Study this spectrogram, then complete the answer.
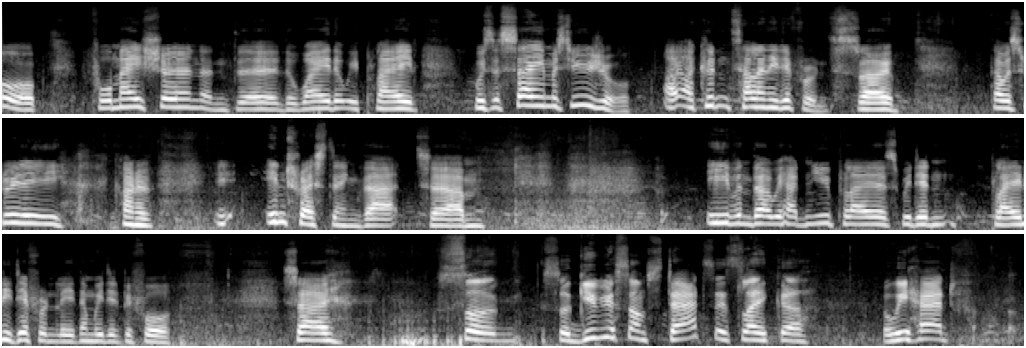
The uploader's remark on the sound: Victory over Vissel Kobe while walking out of the stadium.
